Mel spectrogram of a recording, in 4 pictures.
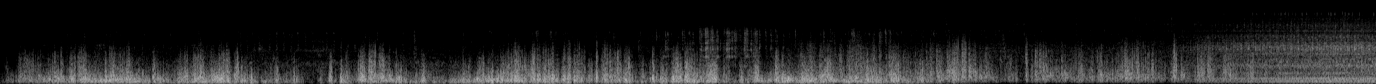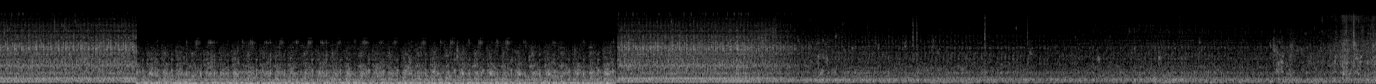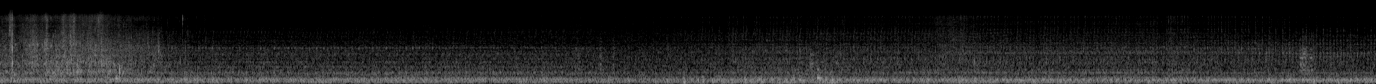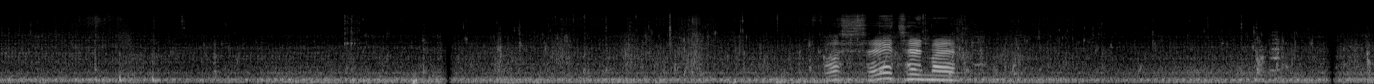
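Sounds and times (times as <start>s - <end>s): outboard motor humming: 0.0s - 55.0s.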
